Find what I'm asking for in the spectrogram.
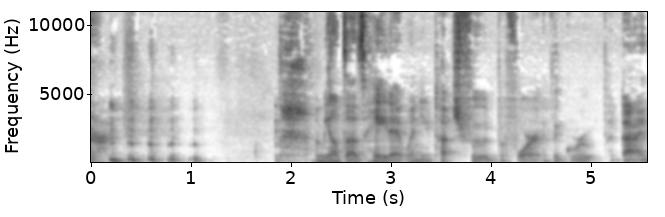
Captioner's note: laughs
